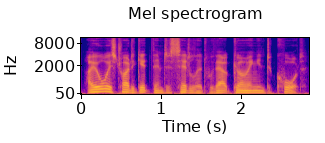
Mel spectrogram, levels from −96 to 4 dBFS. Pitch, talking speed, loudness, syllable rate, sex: 110 Hz, 275 wpm, -17 LUFS, 6.2 syllables/s, male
